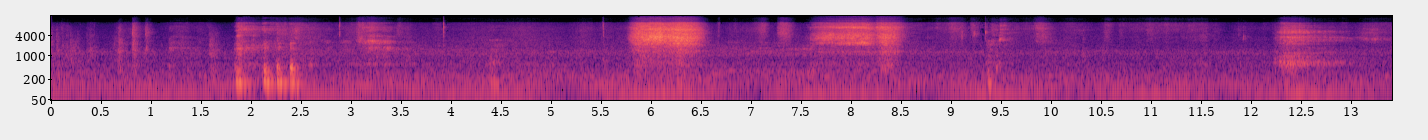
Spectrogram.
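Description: A man's loud, noisy breaths through the nose and mouth: two strong ones about two seconds apart in the middle and a fainter one near the end, with a short low vocal sound near the start. A steady low hum runs underneath.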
